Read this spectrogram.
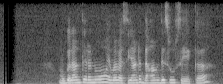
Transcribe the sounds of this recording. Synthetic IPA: muɡəlant̪eɾənuʋoːeməʋæsijaɳɖəd̪aɦamd̪esuseːkə

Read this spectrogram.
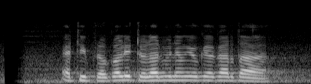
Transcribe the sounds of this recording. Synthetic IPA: ʔɛd̥i̤b̥ɾɔkɔliɖ̥o̤larminaŋjok̬akart̪a

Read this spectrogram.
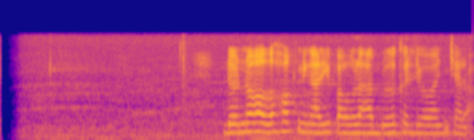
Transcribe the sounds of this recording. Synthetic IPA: dɔnɔːlɔɦɔk̚niŋalipaulaːb̚dʊlkərd͡ʒiawaɲt͡ʃaɾa̰

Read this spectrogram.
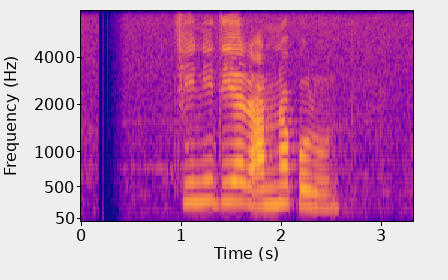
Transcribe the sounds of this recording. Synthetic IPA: t͡ɕinid̪ijeɾanːakoɾun

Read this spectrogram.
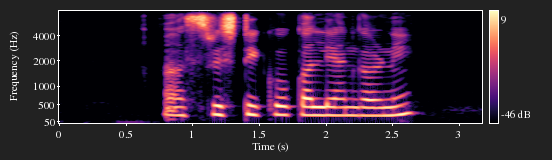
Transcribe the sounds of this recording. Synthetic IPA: srisʈikokʌljanɡʌrne

